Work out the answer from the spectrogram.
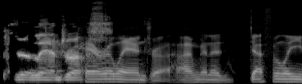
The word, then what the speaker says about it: Perelandra: clean singer of paralandra that's how you pronounce it paralandra paralandra I'm going to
